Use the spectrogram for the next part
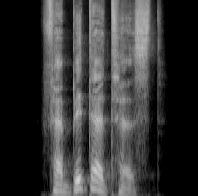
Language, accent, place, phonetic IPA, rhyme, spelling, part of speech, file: German, Germany, Berlin, [fɛɐ̯ˈbɪtɐtəst], -ɪtɐtəst, verbittertest, verb, De-verbittertest.ogg
- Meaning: inflection of verbittern: 1. second-person singular preterite 2. second-person singular subjunctive II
